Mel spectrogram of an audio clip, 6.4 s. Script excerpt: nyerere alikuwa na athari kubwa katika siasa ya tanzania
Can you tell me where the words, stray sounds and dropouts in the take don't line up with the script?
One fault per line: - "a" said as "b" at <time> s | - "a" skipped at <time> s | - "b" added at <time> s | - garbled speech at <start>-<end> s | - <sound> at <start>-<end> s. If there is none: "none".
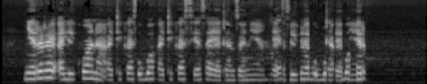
- "athari" said as "katika" at 1.5 s
- garbled speech at 4.1-5.5 s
